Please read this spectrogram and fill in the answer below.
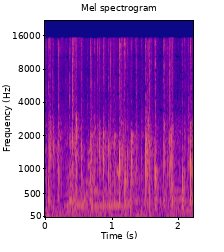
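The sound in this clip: Audience applause after a group invites a round of applause for a child: a brief burst of scattered, moderately faint hand claps.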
